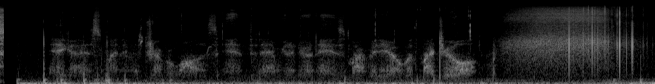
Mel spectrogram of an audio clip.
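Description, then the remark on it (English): A voice imitates the crackling of a cloud-chucker vape held right up against the microphone: breathy, whispery mouth sounds with scattered sharp crackles and pops, ending in a longer airy hiss like an exhale. “She'll put like the vape right up to the mic, and for some reason, I just enjoy like the crackling of that shit.”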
